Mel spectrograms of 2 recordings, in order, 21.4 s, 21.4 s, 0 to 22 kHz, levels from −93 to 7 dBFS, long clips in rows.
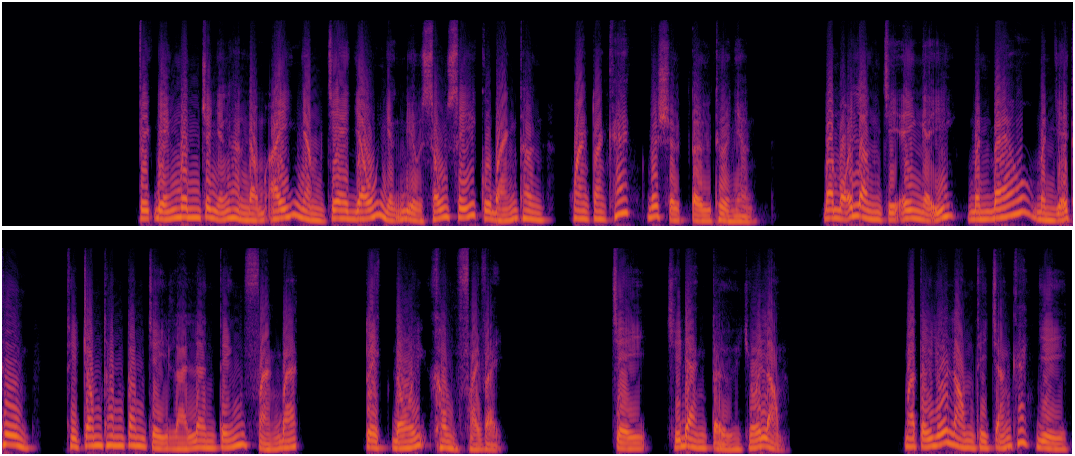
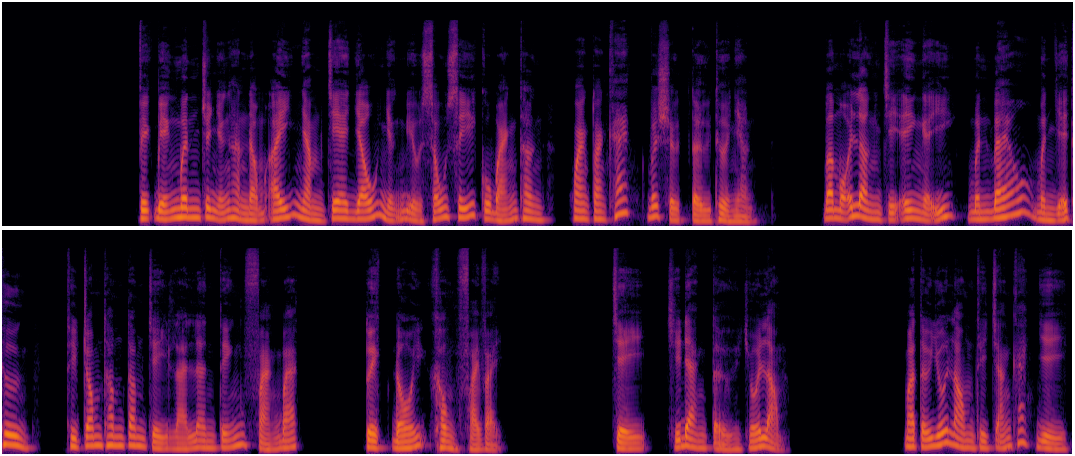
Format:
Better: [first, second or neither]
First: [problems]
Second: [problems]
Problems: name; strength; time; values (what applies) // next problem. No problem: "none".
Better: second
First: distortion; heavy; 15% of the sound clipped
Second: none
